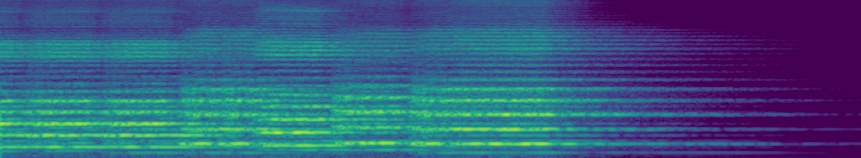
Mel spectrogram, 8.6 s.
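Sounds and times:
tenor singing: 0:00.0 - 0:06.2.

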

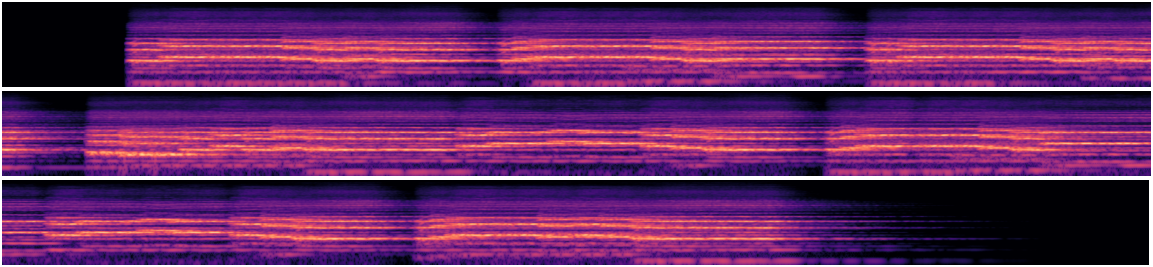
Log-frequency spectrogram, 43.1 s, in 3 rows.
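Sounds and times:
soprano singing practice music: 0:01.6 - 0:39.3.

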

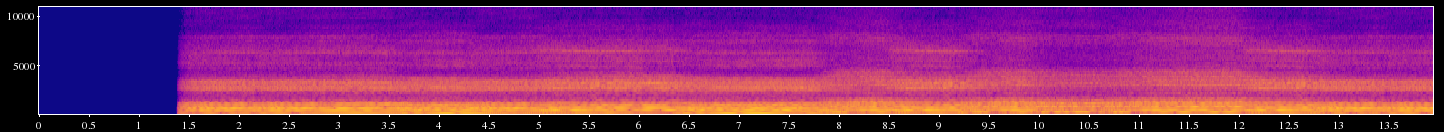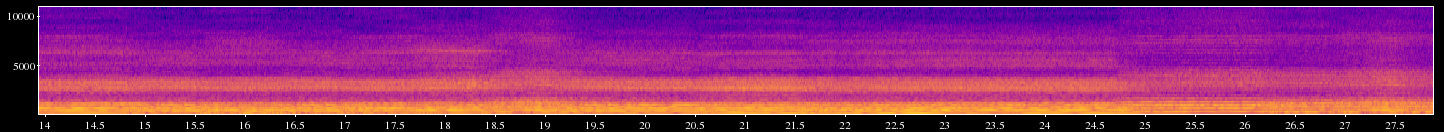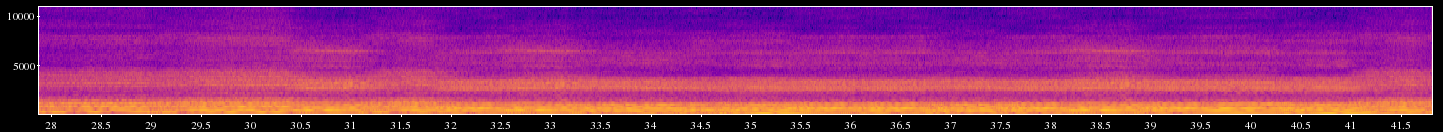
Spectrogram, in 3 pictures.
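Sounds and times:
male choir singing, second tenor part: 0:01.4 - 0:41.8.

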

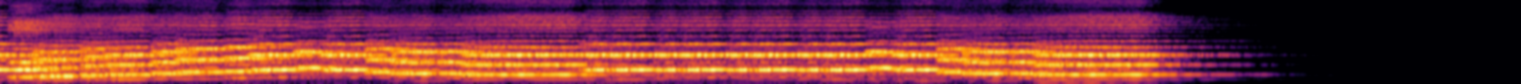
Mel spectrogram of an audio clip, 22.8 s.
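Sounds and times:
soprano singing SATB practice music: 0:00.0 - 0:17.7.

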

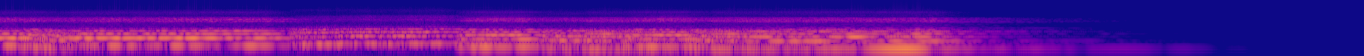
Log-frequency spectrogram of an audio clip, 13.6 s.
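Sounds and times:
tenor singing: 0:00.0 - 0:10.0.

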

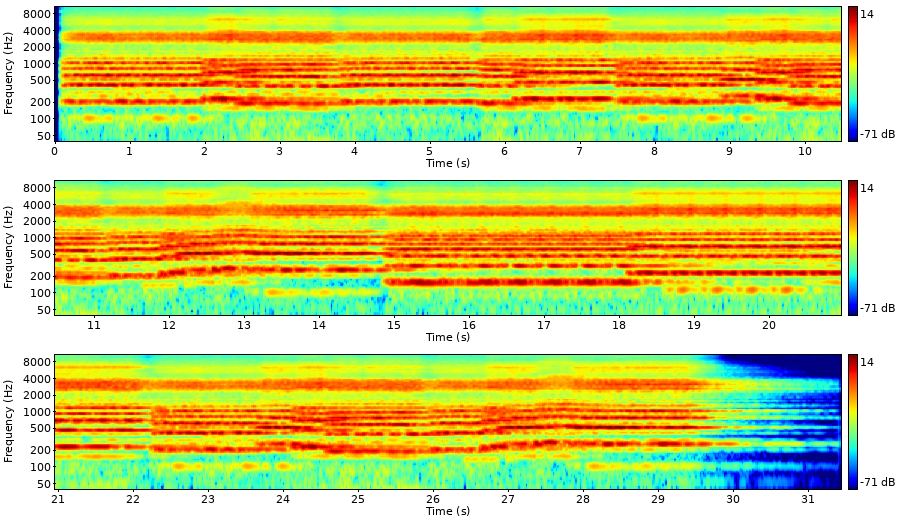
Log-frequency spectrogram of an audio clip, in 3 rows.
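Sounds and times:
tenor SATB practice part: 0:00.1 - 0:30.2.

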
